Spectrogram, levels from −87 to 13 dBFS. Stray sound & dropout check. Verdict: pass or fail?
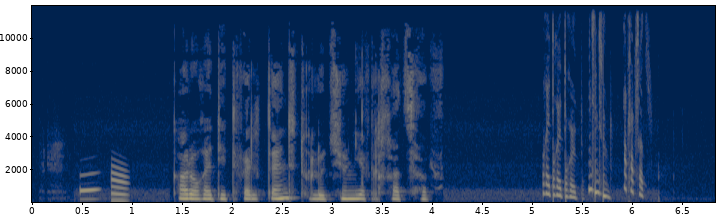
fail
